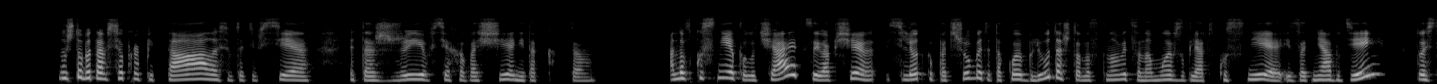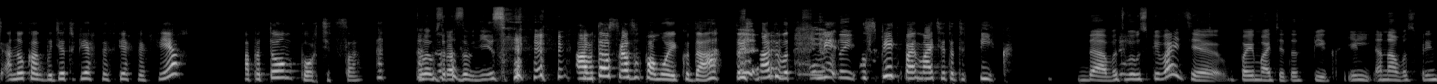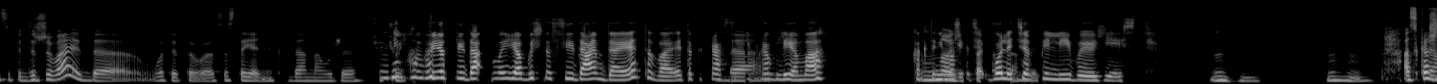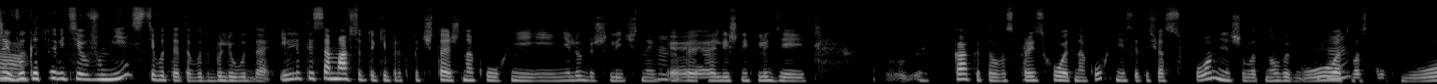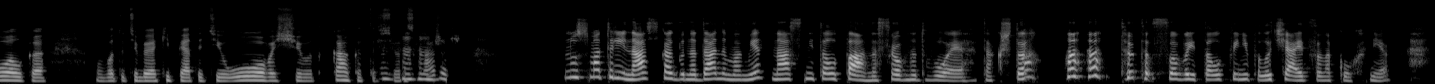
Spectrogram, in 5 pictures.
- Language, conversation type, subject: Russian, podcast, Какие традиционные блюда вы готовите на Новый год?
- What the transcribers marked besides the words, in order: drawn out: "пропиталось"; chuckle; laugh; tapping; inhale; unintelligible speech; drawn out: "год"; drawn out: "ёлка"; drawn out: "овощи?"; chuckle; laugh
